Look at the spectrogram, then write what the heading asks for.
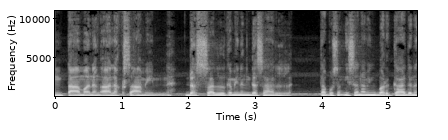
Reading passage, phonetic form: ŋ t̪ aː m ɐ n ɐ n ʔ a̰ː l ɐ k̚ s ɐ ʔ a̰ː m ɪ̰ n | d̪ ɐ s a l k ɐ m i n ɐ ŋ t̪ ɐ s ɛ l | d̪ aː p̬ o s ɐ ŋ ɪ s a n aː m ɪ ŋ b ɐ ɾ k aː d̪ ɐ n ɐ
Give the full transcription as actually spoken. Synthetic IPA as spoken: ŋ t̪ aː m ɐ n ɐ ŋ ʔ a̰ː l ɐ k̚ s ɐ ʔ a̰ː m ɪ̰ n | d̪ ɐ s a l k ɐ m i n ɐ ŋ d̪ ɐ s a l | t̪ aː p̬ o s ɐ ŋ ɪ s a n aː m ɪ ŋ b ɐ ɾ k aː d̪ ɐ n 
